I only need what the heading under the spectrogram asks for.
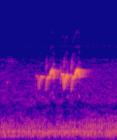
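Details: Odd-sounding wild sooty-headed bulbul: a single bright phrase of three quick, liquid notes, loud and clear over faint low background noise.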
